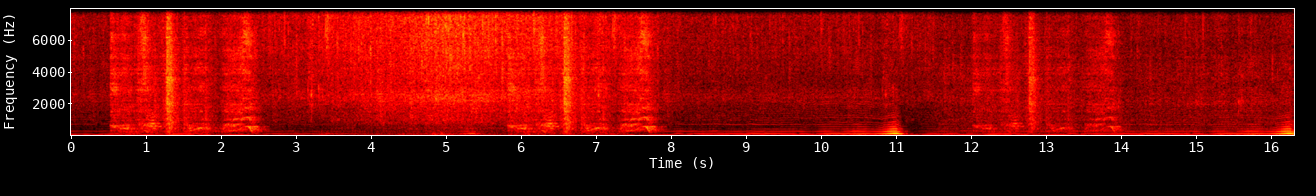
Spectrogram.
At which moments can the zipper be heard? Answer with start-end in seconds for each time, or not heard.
0.5-2.5, 5.8-7.8, 12.0-14.1.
